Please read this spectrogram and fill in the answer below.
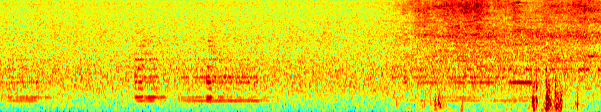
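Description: Road traffic noise with several short two-note horn blasts and one longer horn later, then a few loud low thumps near the end.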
